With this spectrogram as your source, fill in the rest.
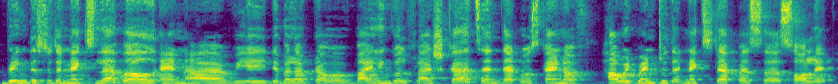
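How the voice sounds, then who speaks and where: A woman from Singapore, a guest entrepreneur, answering questions in a friendly, earnest, measured way. Her voice is fairly high, and it rings in a roomy, echoey space over the call. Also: fairly even intonation, fairly bright tone, a little hiss or hum. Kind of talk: casual interview.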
